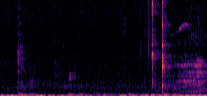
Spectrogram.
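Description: A few faint computer mouse clicks, two of them close together near the end, over a low steady electrical hum.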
